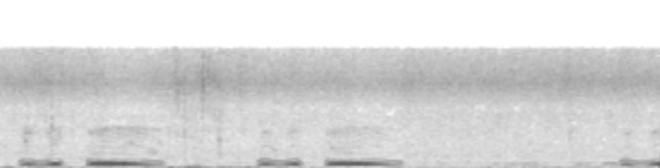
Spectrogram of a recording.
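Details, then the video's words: Roadside ground trapping, decoy and wild spotted doves calling: wavering trilled lead-in notes each followed by a longer, falling hollow coo, a soft thump between phrases, light background rumble. "เสียงนกเขาใหญ่ ต่อ นกเขาใหญ่"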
